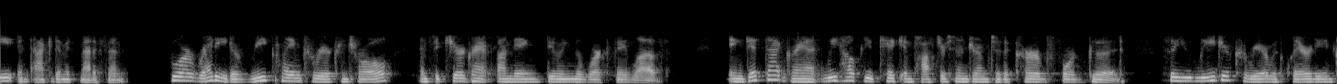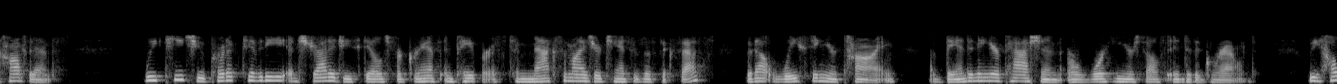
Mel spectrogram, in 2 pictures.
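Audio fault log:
throughout G.729 codec: speech rebuilt from a vocal-tract filter and sparse pulses, fitting an 8 kbit/s stream, cuts everything above 4 kHz and leaves it rough and synthetic.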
